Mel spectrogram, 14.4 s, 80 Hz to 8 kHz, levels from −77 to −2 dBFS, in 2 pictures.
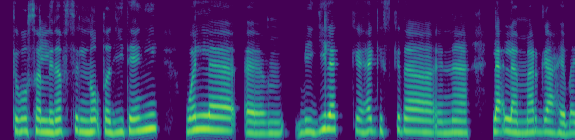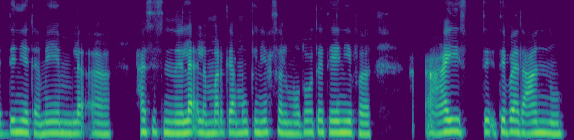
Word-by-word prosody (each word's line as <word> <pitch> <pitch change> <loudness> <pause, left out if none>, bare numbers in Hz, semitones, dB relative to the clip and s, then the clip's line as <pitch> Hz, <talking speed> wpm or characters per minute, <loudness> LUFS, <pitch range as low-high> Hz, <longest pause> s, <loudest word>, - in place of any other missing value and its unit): توصل 210 -1 +1
لنفس 205 +4 +1
النقطة 205 -1 +2
دي 195 +2 0
تاني، 235 +5 +3 0.3
والّا 230 0 +5
آمم 185 0 0
بييجي 205 +5 0
لك 245 -1 +4 0.2
هاجس 210 0 -3
كده 210 -3 +1
إن 195 +1 -1 0.3
لأ 210 0 +3
لمّا 195 -2 +2
أرجع 200 -1 0
هيبقى 185 -1 -1
الدنيا 200 +2 0
تمام، 185 0 -2
لأ 180 -1 -4 0.3
حاسس 200 -1 -4
إن 185 -1 +1
لأ 195 +1 +3
لمّا 185 0 0
أرجع 190 0 -2
ممكن 190 +1 -2
يحصل 195 +1 -3
الموضوع 180 +1 -2
ده 195 +1 -3
تاني 195 0 +1 0.9
فعايز 205 +2 +1 0.2
ت 205 - -3
تبعد 200 -1 -1
عنه؟ 180 -1 0
195 Hz, 140 wpm, -22 LUFS, 185-210 Hz, 0.9 s, والّا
